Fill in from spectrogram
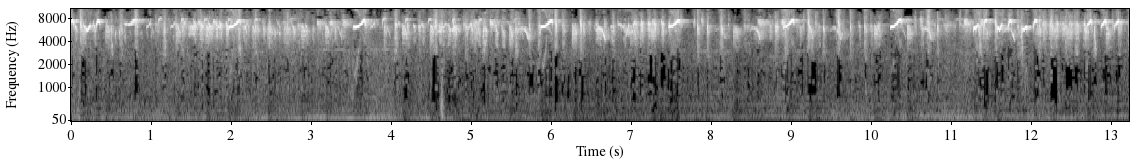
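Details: Lure call for trapping small birds such as flowerpeckers: steady busy high ticking, punctuated every second or so by brief rising whistled upstrokes, above a quiet low drone.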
